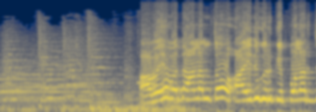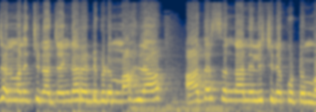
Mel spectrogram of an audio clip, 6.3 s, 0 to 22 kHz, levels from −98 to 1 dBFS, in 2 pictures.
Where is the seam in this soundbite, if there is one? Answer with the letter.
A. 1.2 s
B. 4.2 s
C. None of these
A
